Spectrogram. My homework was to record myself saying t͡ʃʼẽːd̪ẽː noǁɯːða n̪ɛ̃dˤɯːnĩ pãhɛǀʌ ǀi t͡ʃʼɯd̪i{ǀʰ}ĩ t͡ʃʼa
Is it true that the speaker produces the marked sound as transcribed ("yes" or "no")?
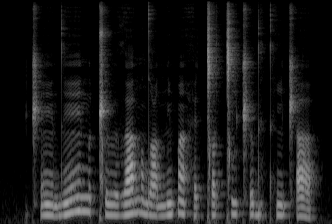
no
